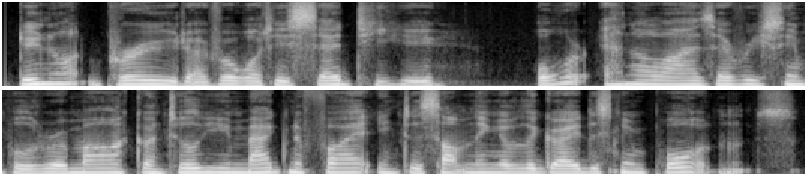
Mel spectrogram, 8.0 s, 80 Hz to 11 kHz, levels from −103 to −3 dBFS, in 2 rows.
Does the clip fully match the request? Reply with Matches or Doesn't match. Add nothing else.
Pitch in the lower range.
Doesn't match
